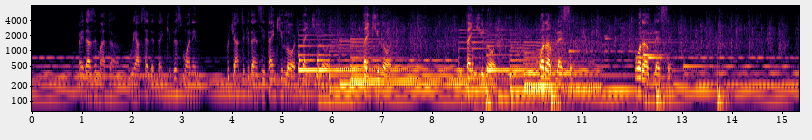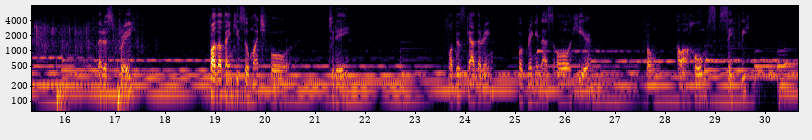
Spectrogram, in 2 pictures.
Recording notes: at the SAT service, True Vine Cathedral, Bantama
